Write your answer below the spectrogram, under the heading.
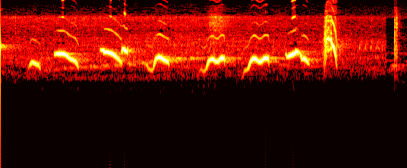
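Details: White-rumped shama singing aggressively with borrowed phrases of canary, cililin, cungkok and LB kapas: a series of loud, clear, slurred whistles about every quarter second, ending in two sharp high notes over a faint steady hiss.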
